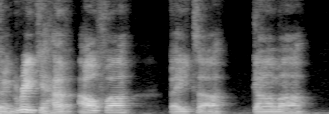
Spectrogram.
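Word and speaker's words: βῆτα: English so you got Vita and beta so beta the letter B is or beta is pronounced with the letter B rather than a v in uh erasmian pronunciation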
